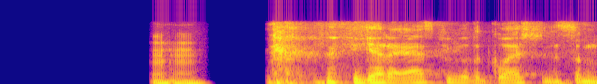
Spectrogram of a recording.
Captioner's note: laugh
